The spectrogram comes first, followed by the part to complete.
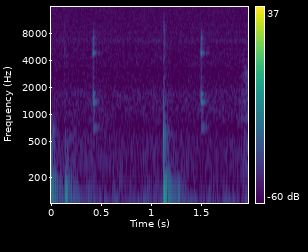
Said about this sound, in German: Der Sound kommt, wenn man ein Element anspringt, das man aktivieren kann, zum Beispiel einen Schalter oder einen Link.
